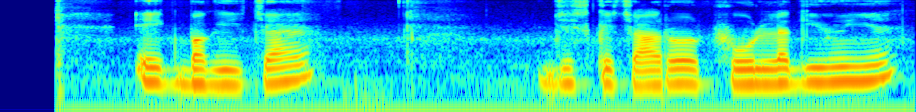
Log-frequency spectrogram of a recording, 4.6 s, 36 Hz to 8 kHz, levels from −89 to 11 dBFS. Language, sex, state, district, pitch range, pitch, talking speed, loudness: Hindi, male, Uttar Pradesh, Budaun, 140-155 Hz, 145 Hz, 130 wpm, -18 LUFS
